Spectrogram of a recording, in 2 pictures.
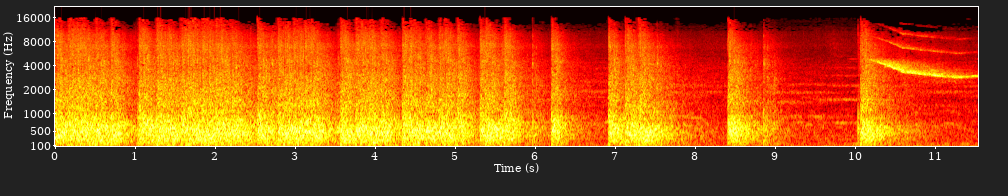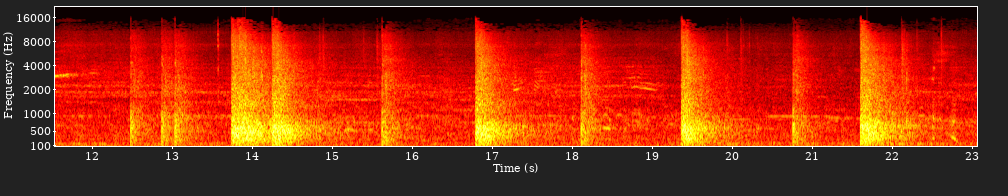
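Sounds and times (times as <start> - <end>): firecrackers popping: 0.0 - 23.0
high descending whistle: 9.0 - 12.2.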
